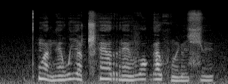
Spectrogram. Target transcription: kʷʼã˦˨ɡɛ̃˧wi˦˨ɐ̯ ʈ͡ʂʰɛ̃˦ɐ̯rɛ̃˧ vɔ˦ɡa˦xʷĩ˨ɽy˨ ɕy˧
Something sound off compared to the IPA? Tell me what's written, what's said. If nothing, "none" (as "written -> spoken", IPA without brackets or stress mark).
none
